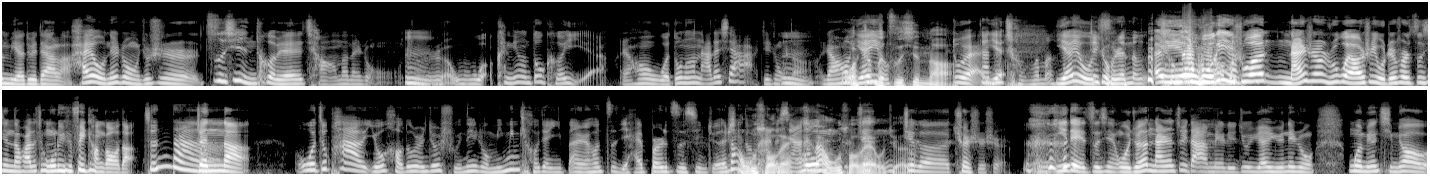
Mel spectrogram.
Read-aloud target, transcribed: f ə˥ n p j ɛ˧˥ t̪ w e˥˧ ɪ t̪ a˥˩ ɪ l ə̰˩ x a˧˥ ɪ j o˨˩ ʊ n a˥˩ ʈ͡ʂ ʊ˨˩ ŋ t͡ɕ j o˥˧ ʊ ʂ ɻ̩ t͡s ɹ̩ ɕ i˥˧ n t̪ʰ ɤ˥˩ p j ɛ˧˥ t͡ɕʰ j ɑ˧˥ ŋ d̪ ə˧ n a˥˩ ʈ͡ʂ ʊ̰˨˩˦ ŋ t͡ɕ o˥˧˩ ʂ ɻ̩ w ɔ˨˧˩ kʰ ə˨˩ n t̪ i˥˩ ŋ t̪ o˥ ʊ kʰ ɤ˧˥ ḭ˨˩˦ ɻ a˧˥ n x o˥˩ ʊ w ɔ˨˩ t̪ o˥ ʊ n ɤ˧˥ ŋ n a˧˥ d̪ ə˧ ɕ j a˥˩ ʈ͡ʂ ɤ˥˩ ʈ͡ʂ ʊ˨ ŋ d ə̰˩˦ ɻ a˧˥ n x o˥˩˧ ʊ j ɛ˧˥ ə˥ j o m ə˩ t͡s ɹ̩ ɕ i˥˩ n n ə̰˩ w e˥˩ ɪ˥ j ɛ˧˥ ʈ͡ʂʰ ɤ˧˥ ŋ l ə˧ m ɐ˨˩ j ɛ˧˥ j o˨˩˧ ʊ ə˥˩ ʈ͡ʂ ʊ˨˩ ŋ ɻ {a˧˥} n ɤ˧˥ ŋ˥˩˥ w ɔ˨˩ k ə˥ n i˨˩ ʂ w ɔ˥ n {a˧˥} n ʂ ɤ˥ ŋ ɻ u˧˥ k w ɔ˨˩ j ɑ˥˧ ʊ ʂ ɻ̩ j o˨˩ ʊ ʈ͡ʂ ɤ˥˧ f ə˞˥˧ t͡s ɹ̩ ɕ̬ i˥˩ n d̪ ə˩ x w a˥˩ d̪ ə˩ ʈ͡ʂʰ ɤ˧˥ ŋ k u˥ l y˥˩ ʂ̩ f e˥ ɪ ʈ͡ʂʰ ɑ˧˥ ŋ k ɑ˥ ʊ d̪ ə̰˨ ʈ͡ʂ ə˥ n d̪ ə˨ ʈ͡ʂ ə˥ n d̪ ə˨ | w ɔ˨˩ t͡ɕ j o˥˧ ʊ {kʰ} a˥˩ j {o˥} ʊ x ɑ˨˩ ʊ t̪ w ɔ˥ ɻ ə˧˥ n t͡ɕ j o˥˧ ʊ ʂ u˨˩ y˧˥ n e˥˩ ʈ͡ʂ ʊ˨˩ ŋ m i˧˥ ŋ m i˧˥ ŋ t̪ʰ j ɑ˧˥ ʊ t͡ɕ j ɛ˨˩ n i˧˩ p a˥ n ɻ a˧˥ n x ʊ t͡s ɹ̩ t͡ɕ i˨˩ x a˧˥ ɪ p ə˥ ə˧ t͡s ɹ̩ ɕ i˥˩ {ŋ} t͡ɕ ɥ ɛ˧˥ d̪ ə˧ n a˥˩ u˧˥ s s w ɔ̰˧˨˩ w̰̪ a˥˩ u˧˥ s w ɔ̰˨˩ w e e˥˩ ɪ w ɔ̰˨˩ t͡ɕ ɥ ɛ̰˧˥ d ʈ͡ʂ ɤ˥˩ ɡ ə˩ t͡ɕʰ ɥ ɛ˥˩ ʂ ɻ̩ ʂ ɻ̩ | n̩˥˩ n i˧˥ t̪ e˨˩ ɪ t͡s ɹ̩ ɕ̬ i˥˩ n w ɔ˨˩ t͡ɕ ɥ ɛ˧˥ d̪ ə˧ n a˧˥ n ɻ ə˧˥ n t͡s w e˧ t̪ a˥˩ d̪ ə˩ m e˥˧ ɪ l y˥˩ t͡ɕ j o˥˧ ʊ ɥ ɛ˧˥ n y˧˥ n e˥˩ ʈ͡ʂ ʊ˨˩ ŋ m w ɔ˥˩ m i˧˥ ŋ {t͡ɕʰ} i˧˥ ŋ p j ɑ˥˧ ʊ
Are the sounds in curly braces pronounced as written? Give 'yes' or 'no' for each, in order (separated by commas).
no, yes, no, no, no, yes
